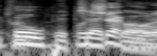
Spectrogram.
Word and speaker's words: Pacheco: I always forget how to say it. You know what I'm saying? – Pacheco. – There you go.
